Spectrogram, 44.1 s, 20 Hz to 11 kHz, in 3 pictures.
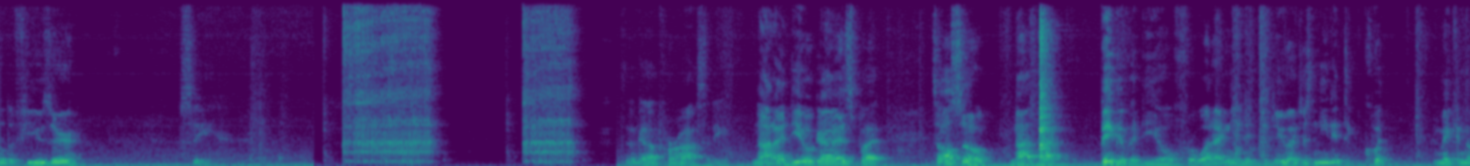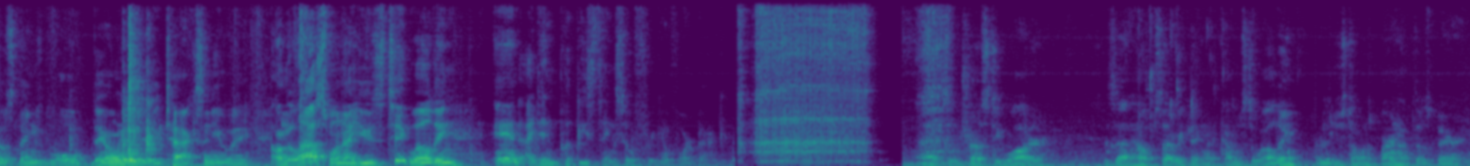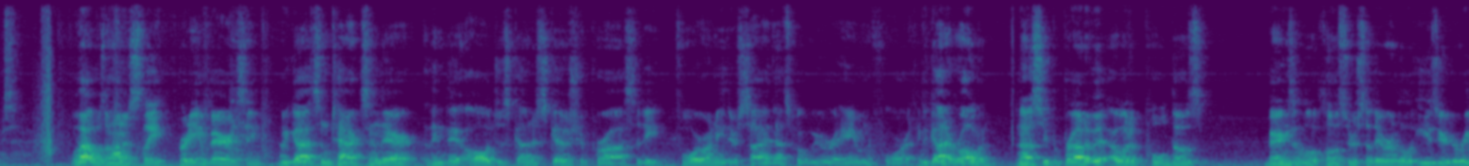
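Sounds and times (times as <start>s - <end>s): welding arc bursts: 3.2s - 4.5s, 5.1s - 5.9s, 22.1s - 23.5s.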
